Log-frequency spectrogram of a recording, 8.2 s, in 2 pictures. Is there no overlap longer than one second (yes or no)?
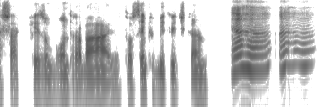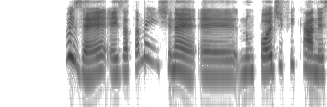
yes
